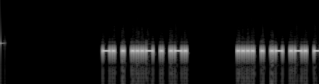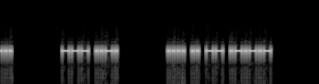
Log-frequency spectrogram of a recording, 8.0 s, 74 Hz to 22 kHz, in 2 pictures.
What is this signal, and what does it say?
Morse code, heard as a keyed tone, about 40 wpm, 700 Hz. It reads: NEVER HEARD OF HIM.
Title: 3x Word-Spacing - Sentences from Top 400 Words - 40wpm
